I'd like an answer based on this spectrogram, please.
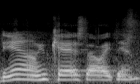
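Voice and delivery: ordinary talk, nothing marked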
